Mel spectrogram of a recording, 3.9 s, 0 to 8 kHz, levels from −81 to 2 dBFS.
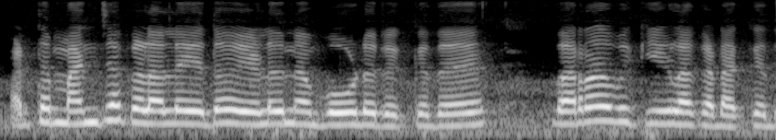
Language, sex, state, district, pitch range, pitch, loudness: Tamil, female, Tamil Nadu, Kanyakumari, 225-250 Hz, 240 Hz, -12 LUFS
